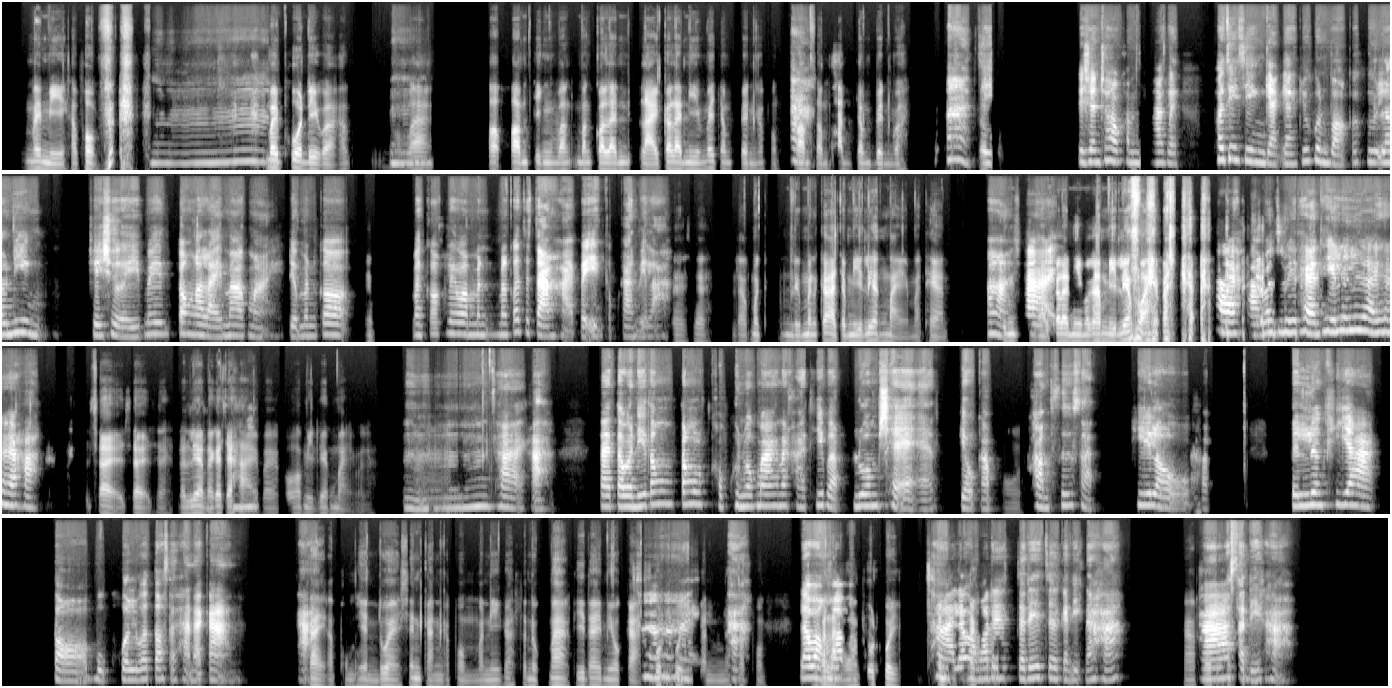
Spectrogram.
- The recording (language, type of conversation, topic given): Thai, unstructured, เมื่อไหร่ที่คุณคิดว่าความซื่อสัตย์เป็นเรื่องยากที่สุด?
- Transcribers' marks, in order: chuckle; tapping; drawn out: "อืม"; laughing while speaking: "เรื่องใหม่มาแทน"; chuckle; tsk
